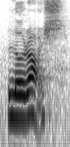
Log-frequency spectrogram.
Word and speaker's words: orange: The spelling is the same. It is orange. The spelling, it is pronounced l'orange.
